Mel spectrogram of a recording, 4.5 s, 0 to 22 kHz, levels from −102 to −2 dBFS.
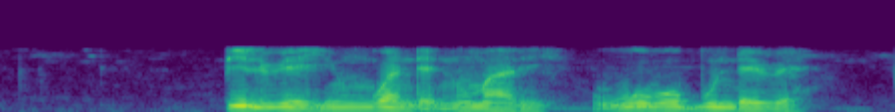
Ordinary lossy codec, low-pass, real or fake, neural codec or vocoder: Opus, 24 kbps; 3.6 kHz; real; none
